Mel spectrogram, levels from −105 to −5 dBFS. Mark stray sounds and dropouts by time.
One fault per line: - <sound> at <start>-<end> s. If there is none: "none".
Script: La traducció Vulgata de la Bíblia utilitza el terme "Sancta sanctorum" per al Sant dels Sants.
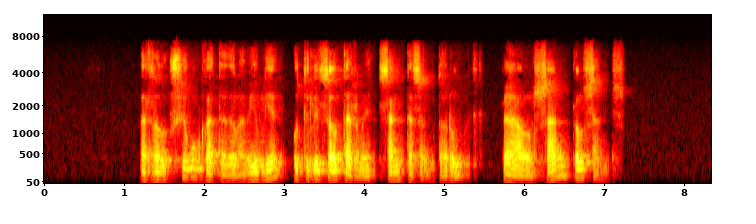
none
